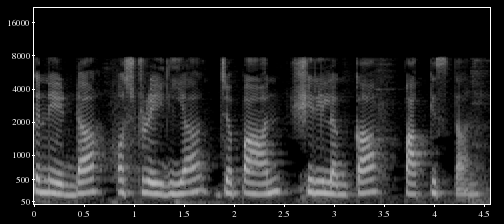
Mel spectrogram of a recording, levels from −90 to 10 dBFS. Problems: none marked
